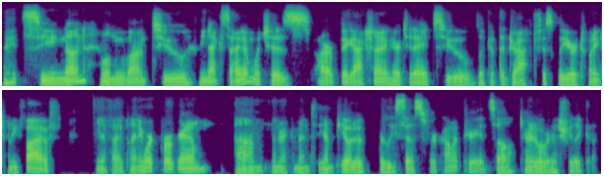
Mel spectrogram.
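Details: Adult male speaker; ordinary speech.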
